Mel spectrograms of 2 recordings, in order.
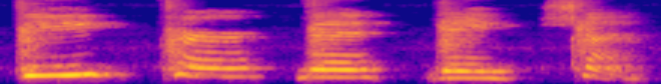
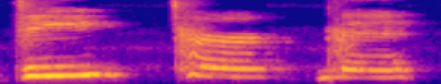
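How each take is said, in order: First: Determination said very slowly, each syllable apart; clapped out syllables. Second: Slow, syllable by syllable with claps; clapped out syllables. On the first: Teacher repeats the word slower so kids count claps. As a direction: clap it out slowly, one beat per syllable. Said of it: "count my claps this time". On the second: Teacher claps out determination slowly for the class. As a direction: stretch the word out beat by beat. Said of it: "We're gonna clap this out together". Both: Shown as a demonstration.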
